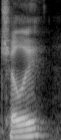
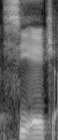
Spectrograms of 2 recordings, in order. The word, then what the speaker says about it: Chili: So I don't know for sure why they pronounce it Chili rather than Chile, but I think they are very proud of the fact that they don't live in Chile.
